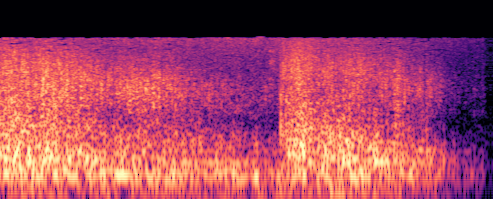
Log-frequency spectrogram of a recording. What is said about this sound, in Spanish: Los disparos de cañón de la española duraron solo unos minutos y no lastimaron a nadie.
